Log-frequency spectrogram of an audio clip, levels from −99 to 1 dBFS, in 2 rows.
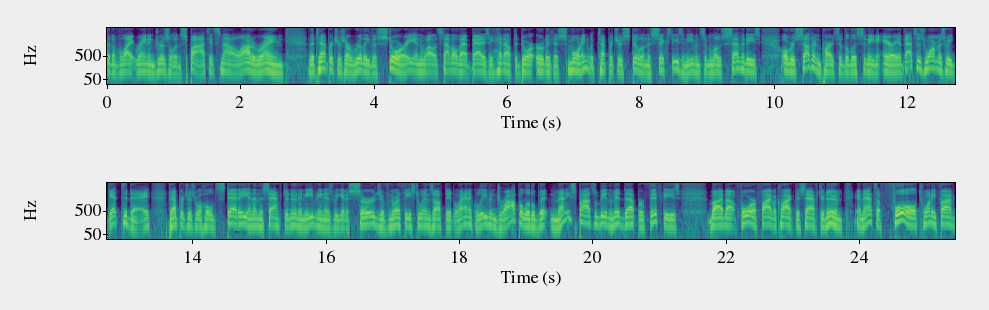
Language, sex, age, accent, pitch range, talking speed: English, male, 40-59, American, 115-135 Hz, 260 wpm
